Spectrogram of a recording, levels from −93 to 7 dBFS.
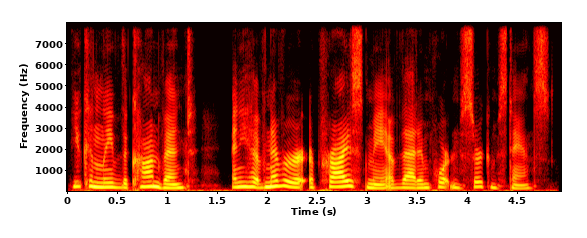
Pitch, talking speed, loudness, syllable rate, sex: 200 Hz, 180 wpm, -18 LUFS, 5.7 syllables/s, female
